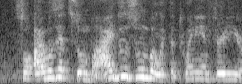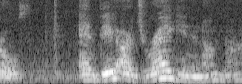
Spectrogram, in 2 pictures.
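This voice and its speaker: Amid noticeable background noise and audible room echo, a woman at medium pitch talks fairly quickly in an animated tone, with very wide pitch swings and big swings in loudness. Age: 60s. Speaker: network marketing distributor. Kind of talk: testimony.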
